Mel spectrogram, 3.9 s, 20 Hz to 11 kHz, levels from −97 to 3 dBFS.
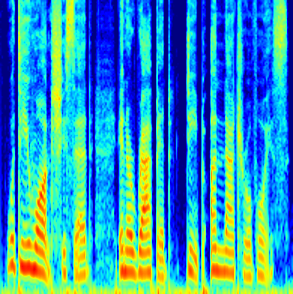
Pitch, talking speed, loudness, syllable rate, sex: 190 Hz, 185 wpm, -18 LUFS, 5.4 syllables/s, female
